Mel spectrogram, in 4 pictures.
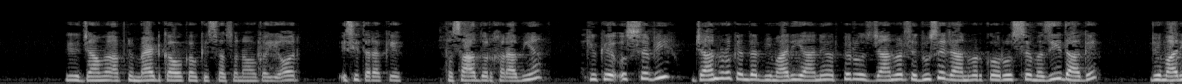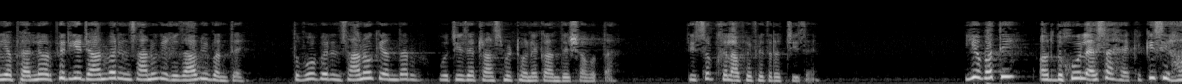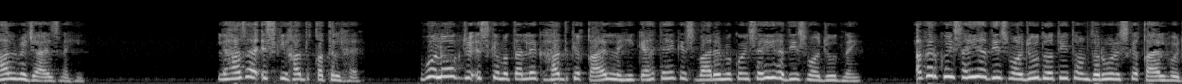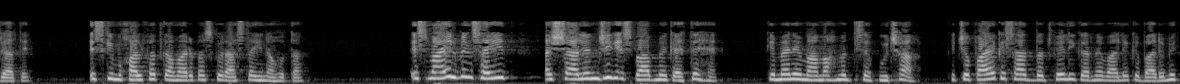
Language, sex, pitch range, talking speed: Urdu, female, 195-245 Hz, 200 wpm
